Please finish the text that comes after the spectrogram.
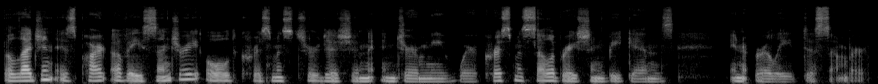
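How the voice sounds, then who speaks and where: A woman's voice: sits low, measured pace, creaky, breathy edge, dry recording. A woman hosting a casual storytelling video, giggly and rambling as she talks to her viewers. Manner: giggly, breaking into laughter while talking.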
